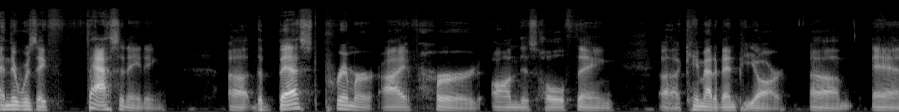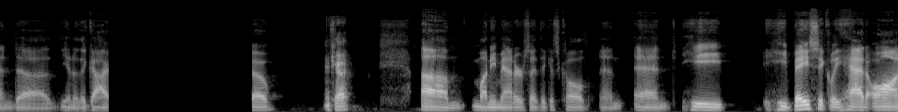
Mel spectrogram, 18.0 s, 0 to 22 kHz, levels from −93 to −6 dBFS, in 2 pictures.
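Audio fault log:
10.07–11.51 s, audio dropout to silence: the speech stops abruptly mid-flow and the recording falls to silence for about 1.44 s, with no room tone or background hiss underneath, before the voice cuts back in just as suddenly. That dead-flat gap means the signal path itself delivered nothing while writing continued, most likely a momentary loss of the input, such as a link failure, a disconnected device or a brief mute, so whatever was spoken in that stretch is gone.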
